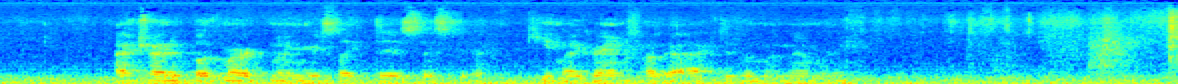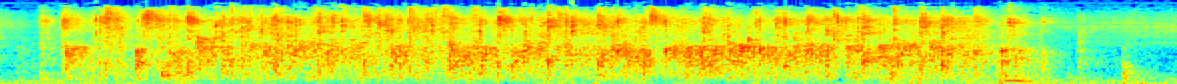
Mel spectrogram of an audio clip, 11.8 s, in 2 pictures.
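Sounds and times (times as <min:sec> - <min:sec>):
speech: 0:00.6 - 0:04.6
round of applause: 0:05.8 - 0:11.5.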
